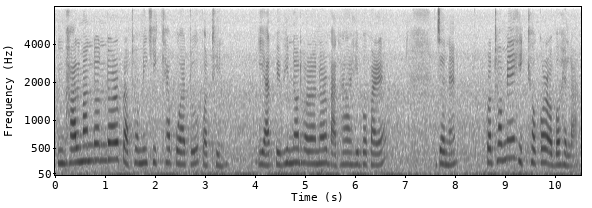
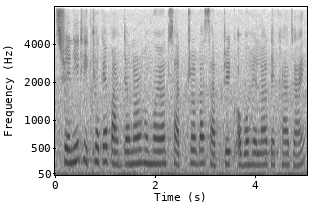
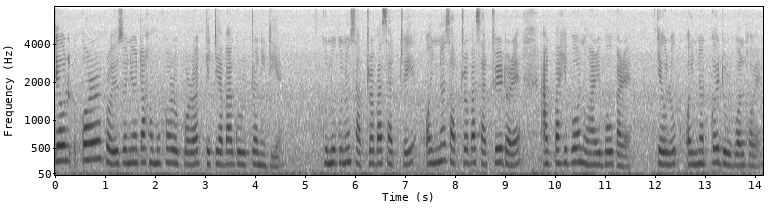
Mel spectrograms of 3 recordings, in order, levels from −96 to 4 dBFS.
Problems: none marked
